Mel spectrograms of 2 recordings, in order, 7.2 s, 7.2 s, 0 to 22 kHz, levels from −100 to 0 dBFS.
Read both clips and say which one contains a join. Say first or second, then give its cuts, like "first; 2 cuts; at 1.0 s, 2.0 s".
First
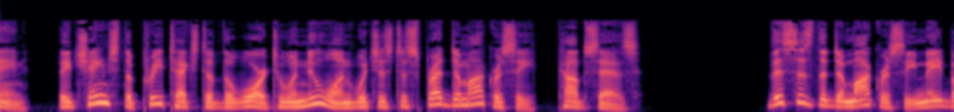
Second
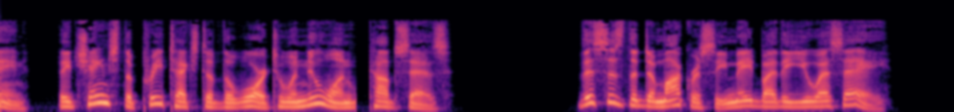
second; 1 cut; at 2.7 s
